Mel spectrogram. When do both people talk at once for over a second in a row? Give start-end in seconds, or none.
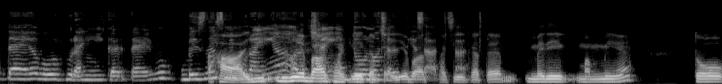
2.1-4.9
